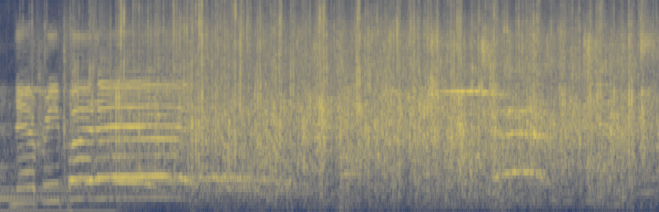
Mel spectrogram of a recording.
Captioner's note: applause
